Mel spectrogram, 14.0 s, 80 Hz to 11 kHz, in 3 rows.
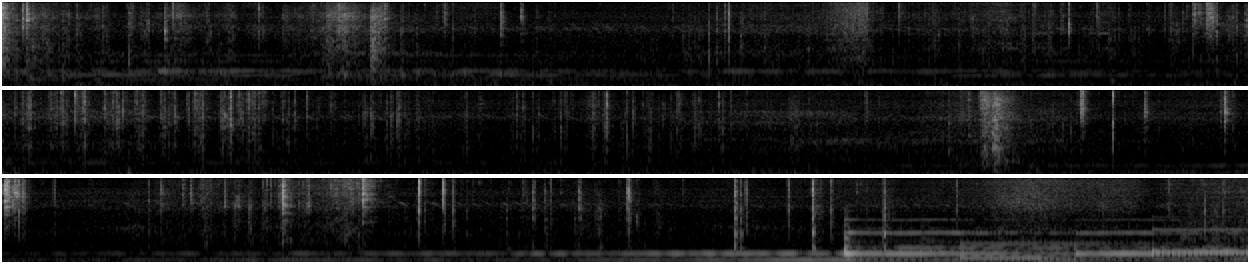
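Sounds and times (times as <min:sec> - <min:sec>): low music tones: 0:00.0 - 0:05.1, 0:08.1 - 0:14.0
campfire crackling and popping: 0:00.0 - 0:14.0.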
